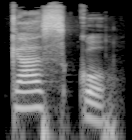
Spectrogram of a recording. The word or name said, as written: casco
